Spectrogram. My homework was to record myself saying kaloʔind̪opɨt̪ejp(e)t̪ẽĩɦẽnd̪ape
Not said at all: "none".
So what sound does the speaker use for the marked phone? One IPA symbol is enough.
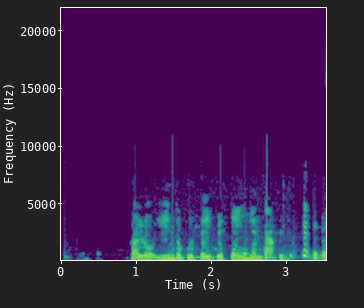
e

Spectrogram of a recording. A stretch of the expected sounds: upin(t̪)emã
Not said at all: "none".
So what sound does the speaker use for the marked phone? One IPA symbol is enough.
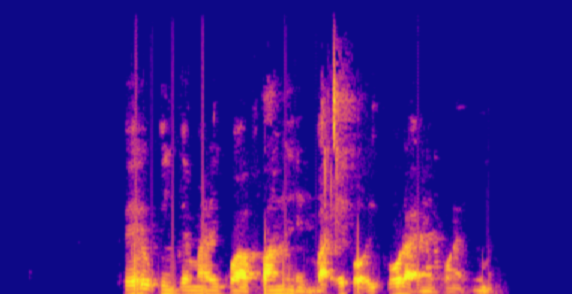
t̪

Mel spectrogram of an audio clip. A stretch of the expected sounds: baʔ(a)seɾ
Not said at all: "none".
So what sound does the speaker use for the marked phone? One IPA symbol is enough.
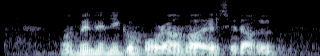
e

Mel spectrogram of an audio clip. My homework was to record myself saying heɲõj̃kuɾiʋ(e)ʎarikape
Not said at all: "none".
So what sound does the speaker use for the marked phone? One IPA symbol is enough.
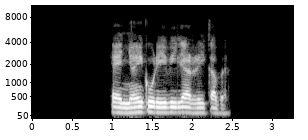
i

